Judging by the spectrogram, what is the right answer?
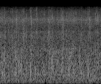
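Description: Steady rain on a gray morning at a Myrtle Beach, South Carolina speedway fairground falls continuously, a dense close hiss of drops on surfaces with no voices.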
